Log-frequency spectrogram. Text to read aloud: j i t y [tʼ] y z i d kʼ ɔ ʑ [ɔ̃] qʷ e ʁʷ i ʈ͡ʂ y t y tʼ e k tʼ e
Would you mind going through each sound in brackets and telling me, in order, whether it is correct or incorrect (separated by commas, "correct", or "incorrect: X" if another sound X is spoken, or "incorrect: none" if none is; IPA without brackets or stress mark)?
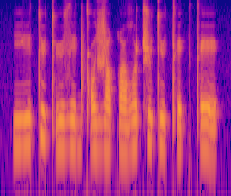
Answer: correct, incorrect: ɔ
